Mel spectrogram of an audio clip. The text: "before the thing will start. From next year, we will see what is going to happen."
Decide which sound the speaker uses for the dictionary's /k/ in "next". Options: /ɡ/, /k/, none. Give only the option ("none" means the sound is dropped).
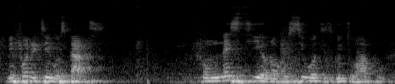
/k/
